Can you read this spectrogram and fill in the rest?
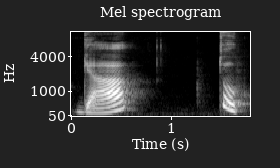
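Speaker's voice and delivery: "Gâteau" as two separate syllables, long pause between. Shown as a demonstration. Teacher taps "Gâteau" together with the child, syllable by syllable. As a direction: draw out "gâ" with a rise, pause, then a short "teau". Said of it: "C'est la dernière syllabe du mot".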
